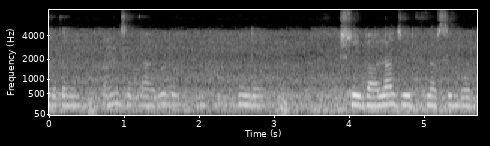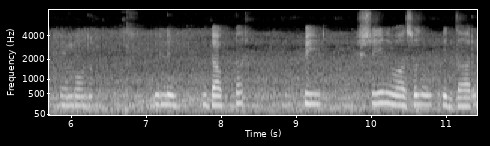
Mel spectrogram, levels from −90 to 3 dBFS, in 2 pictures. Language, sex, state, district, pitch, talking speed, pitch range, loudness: Kannada, female, Karnataka, Bellary, 225 Hz, 65 wpm, 215-235 Hz, -20 LUFS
